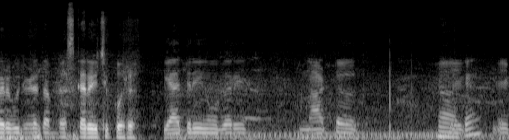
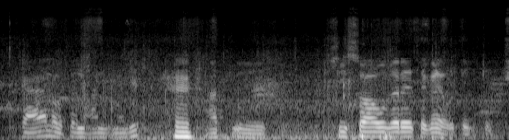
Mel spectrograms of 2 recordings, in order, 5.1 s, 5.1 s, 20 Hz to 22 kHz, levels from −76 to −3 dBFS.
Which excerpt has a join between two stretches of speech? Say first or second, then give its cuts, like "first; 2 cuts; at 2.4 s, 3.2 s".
first; 1 cut; at 1.5 s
